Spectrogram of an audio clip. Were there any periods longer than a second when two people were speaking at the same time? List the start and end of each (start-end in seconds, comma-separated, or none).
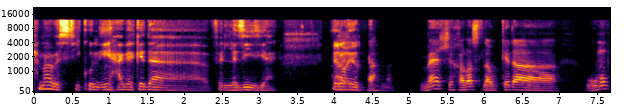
none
